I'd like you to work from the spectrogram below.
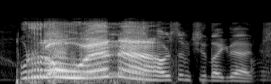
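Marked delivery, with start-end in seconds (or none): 0.2-1.6 very loud, high wrestling-announcer voice. Showing the announcer voice expected for the guest's introduction: announcer voice. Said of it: "the announcer voice".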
